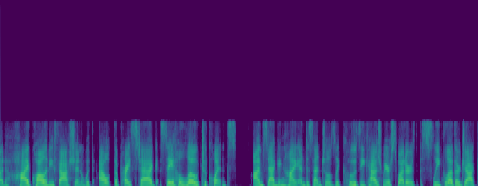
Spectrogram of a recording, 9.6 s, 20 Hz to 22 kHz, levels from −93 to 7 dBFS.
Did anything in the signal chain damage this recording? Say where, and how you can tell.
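No, nothing damaged this audio.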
